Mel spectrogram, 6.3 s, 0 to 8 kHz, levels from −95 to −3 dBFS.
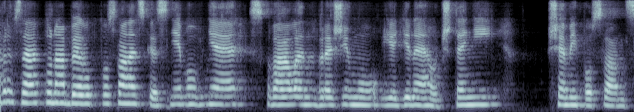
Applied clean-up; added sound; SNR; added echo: neural mask model DeepFilterNet 3.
